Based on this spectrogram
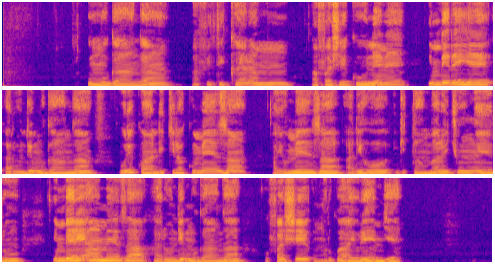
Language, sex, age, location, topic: Kinyarwanda, male, 25-35, Huye, health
